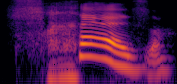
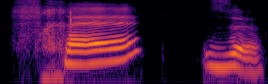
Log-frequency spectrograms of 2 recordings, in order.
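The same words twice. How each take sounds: First: Said in the usual way. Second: "Fraise" split into a long rising "frai" and a separate "ze"; syllable by syllable. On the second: Shown as a demonstration. Teacher sounding out syllables for a child, "Fraise" split in two. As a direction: stretch and break "Fraise" in two beats. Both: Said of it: "de faire les syllabes".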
